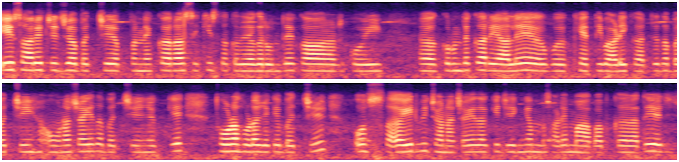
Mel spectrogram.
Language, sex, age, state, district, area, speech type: Dogri, female, 18-30, Jammu and Kashmir, Reasi, rural, spontaneous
